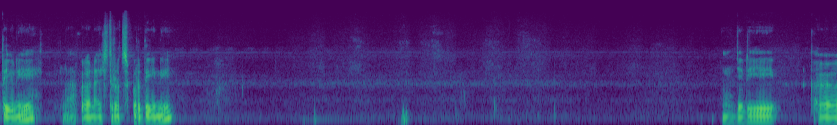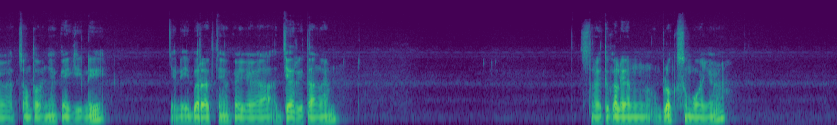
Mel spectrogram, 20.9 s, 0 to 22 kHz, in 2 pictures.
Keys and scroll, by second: 2.0 e, 5.1 e, 8.4 e, 13.7 g.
